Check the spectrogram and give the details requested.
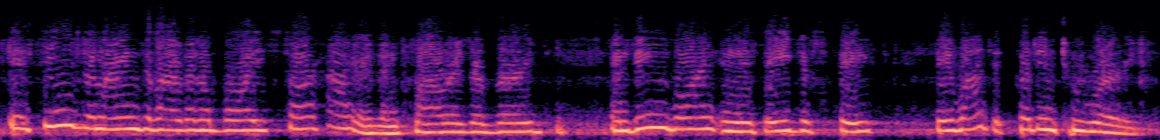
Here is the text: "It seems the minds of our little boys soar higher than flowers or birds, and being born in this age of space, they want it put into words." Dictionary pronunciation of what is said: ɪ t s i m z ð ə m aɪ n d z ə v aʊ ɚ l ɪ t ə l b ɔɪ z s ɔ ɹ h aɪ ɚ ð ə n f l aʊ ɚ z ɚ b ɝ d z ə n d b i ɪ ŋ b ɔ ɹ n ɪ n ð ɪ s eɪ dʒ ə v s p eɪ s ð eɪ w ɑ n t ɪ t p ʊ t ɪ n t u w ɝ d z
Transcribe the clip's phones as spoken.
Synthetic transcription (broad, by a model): ɪ t s i m z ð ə m aɪ n d z ə v aʊ ɚ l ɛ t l b ɔɪ z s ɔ ɹ h aɪ ɚ ð ə n f l aʊ ɚ z ɚ b ɝ d z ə n b i ɪ ŋ b ɔ ɹ n ɪ n ð ɪ s eɪ dʒ ə v s p eɪ s ð eɪ w ɑ n t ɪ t p ʊ t ɪ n t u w ɝ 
